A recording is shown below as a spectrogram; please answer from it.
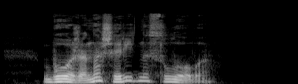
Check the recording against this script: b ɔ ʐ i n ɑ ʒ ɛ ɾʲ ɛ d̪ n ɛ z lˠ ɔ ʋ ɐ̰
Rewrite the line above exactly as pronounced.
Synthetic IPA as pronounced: b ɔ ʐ ɛ n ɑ ʃ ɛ ɾʲ i d̪ n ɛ s lˠ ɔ ʋ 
